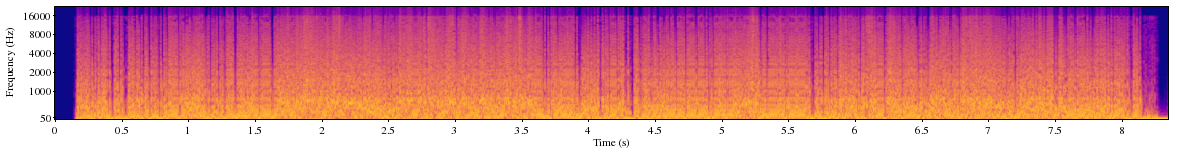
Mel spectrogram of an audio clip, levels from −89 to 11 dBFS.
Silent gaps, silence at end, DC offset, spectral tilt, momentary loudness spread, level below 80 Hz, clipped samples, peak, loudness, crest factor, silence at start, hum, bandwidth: none; 0 s; under 0.1%; -5.5 dB/octave; 2 LU; -10 dBFS; 20%; 0 dBFS; -3 LUFS; 2 dB; 0.15 s; none; over 20 kHz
